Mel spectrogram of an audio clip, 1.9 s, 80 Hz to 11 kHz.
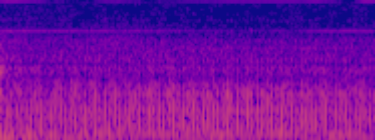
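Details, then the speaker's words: Nintendo Mario Bros arcade cabinet, 20EZ audio amp, just after replacing the amplifier and power transistor: steady low hum with buzzy overtones, unchanged, maybe slightly better; mains hum persists, ground loop suspected, source unconfirmed. "still a little bit of a hum but foreign it does seem a little bit better"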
